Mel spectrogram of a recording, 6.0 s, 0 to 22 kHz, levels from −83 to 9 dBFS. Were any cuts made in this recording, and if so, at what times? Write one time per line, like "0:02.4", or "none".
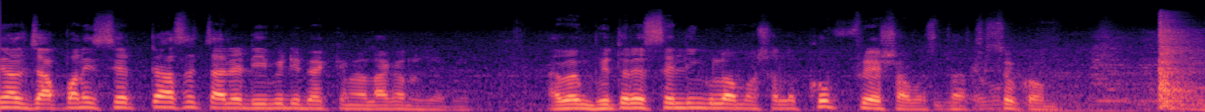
0:05.0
